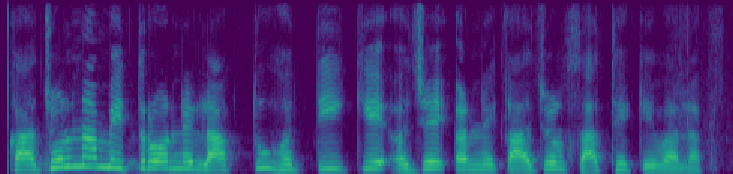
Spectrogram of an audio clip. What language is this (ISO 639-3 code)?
guj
